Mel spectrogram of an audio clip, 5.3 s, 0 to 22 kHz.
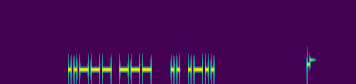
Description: Morse code, heard as a keyed tone, about 28 wpm, 700 Hz. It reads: 2O IL
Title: Winter Field Day Exchanges 28wpm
